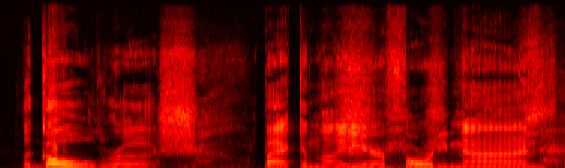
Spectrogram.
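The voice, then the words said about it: Put-on cowboy accent. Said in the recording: “In a cowboy accent?”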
